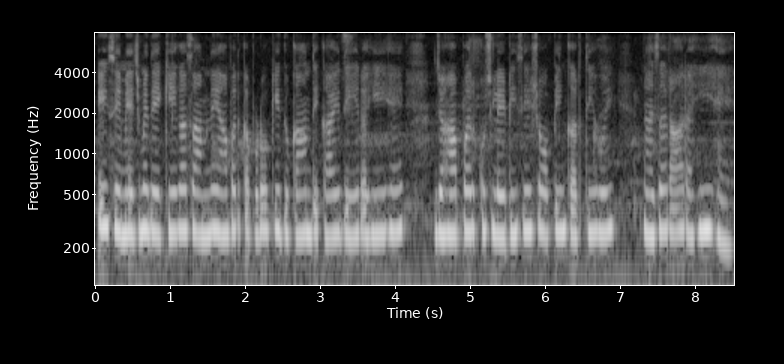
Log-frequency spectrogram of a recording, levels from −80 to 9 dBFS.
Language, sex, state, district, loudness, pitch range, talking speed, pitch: Hindi, female, Rajasthan, Jaipur, -14 LUFS, 255-270 Hz, 175 wpm, 265 Hz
